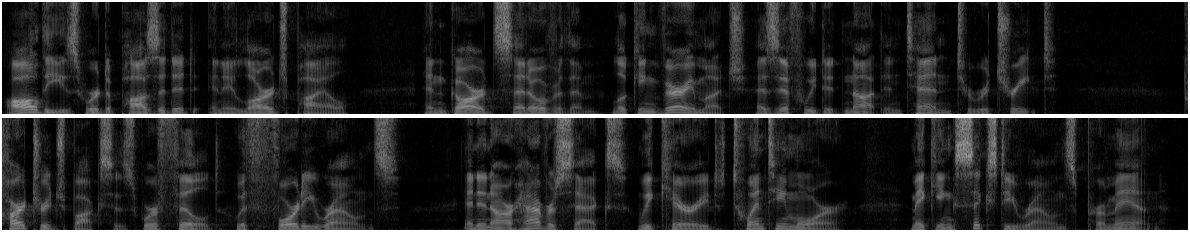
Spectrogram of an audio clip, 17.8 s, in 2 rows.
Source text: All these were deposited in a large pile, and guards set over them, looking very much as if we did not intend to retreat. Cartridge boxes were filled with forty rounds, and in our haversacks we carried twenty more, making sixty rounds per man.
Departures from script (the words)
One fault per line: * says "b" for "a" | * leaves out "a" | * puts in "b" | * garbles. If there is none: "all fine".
all fine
